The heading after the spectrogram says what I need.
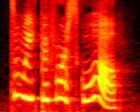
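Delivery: cheery, high-pitched, loud call. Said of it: "be like".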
